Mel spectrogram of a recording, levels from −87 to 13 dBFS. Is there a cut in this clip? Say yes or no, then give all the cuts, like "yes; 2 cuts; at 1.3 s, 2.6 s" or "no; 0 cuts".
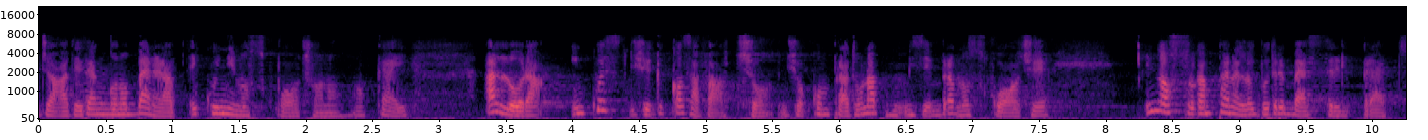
yes; 5 cuts; at 1.0 s, 4.4 s, 6.3 s, 6.9 s, 9.1 s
